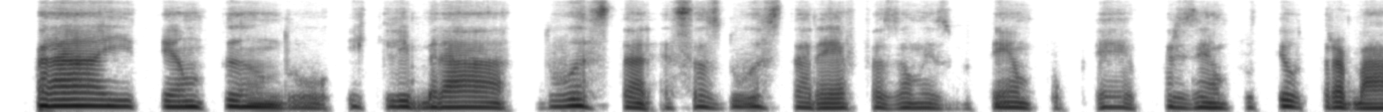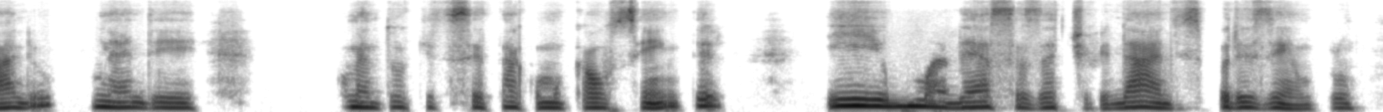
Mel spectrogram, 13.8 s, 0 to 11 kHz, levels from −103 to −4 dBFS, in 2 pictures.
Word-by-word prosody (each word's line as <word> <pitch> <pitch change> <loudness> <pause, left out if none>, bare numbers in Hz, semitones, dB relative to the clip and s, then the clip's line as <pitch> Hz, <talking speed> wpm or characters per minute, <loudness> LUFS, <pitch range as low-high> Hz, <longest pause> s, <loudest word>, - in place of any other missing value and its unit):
para 190 -1 +8
ir 180 -2 +1
tentando 85 - +1
equilibrar 155 -3 0
2 180 +1 0
ta 145 -5 -1
essas 145 +2 -4
2 85 -6 -5
tarefas 140 -2 -3
ao 140 - -2
mesmo 120 -4 -6
tempo? 150 -4 -3 0.2
Eh, 150 -2 -5
por 165 - -3
exemplo, 140 -1 -2
o 145 - -13
teu 180 -4 0
trabalho, 140 - 0 0.2
né. 155 -3 +1
De 140 -2 -3 0.7
comentou 155 -2 -2
que 150 +3 -17
você 150 - -2
tá 155 +2 -5
como 145 0 -1
call 140 +1 -3
center, 95 -9 -1 0.5
e 195 0 +9
uma 180 -3 +5
dessas 145 -1 -2
atividades, 130 -1 -3
por - - -2
exemplo, 130 -3 -3
145 Hz, 145 wpm, -25 LUFS, 130-165 Hz, 0.7 s, e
